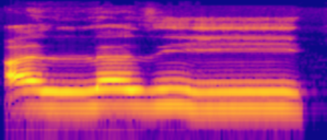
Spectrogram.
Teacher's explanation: زالیہ زیر زی ہے، 2 سیکنڈ کی کھینچا جائے گا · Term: مد اصلی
